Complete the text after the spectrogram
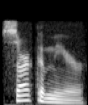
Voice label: "sarcomere", English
